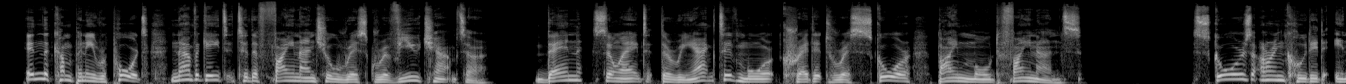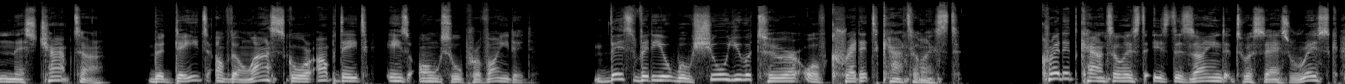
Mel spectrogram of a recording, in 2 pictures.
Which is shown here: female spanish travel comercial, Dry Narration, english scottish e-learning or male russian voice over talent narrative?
english scottish e-learning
